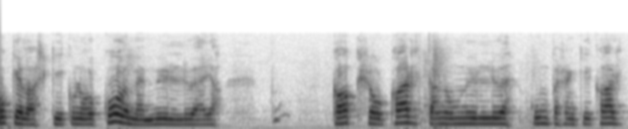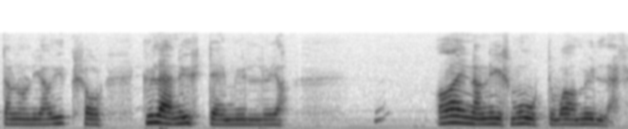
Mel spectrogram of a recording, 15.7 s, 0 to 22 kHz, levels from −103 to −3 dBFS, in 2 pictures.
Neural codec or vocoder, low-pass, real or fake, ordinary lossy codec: none; none; real; none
